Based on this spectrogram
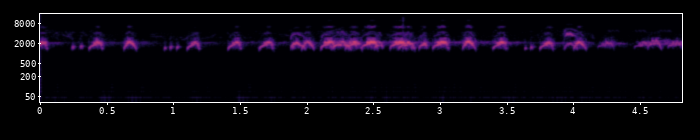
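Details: A pair of European bee-eaters perched in small trees 80 m away at East Leake Quarry, England, on a very sunny morning, 5 July 2017, give overlapping rolling, liquid 'prruip' calls at about two notes a second.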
